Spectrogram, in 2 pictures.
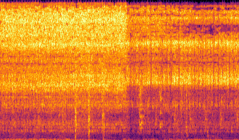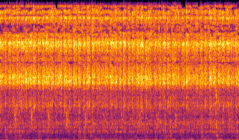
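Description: Cold idle with a rough, uneven tapping, around three knocks a second, riding over the engine note; a knock whose cause isn't pinned down.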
